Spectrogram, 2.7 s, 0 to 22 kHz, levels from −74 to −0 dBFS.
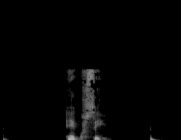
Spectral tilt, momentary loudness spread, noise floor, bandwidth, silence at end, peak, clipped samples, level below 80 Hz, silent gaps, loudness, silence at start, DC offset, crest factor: -4 dB/octave; 15 LU; -84 dBFS; 11.5 kHz; 0.4 s; -16 dBFS; under 0.1%; -56 dBFS; none; -32 LUFS; 0.05 s; under 0.1%; 22 dB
